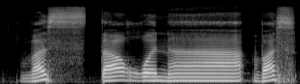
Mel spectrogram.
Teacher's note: سین کو سیٹی کی آواز کے ساتھ پڑھنا ہے، غائن کو ہلانا نہیں ہے، نون کی کھڑی زبر کو کھینچنا ہے.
